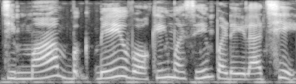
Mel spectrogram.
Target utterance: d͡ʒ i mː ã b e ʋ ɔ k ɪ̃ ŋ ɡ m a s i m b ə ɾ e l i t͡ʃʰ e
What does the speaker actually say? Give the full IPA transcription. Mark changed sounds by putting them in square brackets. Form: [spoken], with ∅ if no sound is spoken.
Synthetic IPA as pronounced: d͡ʒ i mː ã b e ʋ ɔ k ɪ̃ ŋ ɡ m [ə] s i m [p] ə [ɽ] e l [a] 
